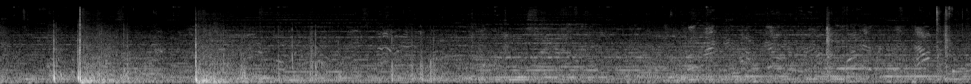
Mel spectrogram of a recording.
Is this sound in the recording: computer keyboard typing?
no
